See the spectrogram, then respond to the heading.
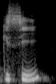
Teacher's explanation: इस स का उच्चारण दांत से इसका ध्वनि निकलता है।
